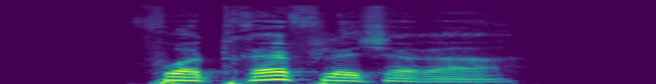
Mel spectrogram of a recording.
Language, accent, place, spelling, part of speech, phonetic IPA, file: German, Germany, Berlin, vortrefflicherer, adjective, [foːɐ̯ˈtʁɛflɪçəʁɐ], De-vortrefflicherer.ogg
- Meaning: inflection of vortrefflich: 1. strong/mixed nominative masculine singular comparative degree 2. strong genitive/dative feminine singular comparative degree 3. strong genitive plural comparative degree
